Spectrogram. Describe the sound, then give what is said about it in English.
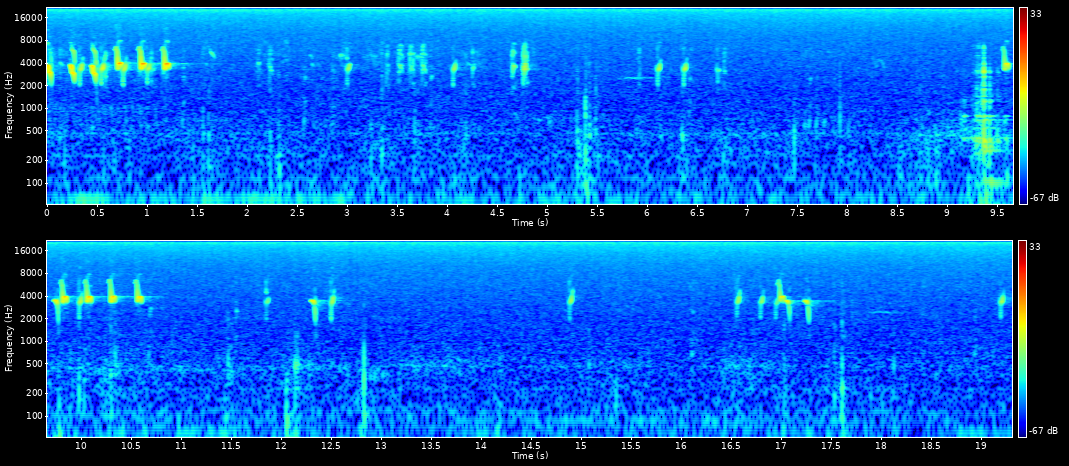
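Faint, high chirps from a wild bird come in short clustered bursts separated by quiet gaps, repeating several times with no talking. “Same bird.”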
